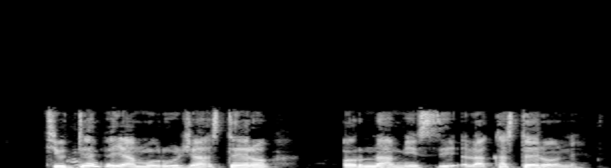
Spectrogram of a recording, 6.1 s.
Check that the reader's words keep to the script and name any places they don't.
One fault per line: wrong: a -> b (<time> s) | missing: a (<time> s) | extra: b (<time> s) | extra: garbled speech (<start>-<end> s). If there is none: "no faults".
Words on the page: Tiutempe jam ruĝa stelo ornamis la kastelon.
no faults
